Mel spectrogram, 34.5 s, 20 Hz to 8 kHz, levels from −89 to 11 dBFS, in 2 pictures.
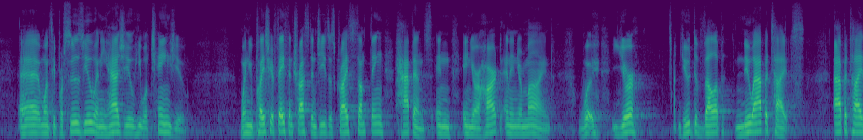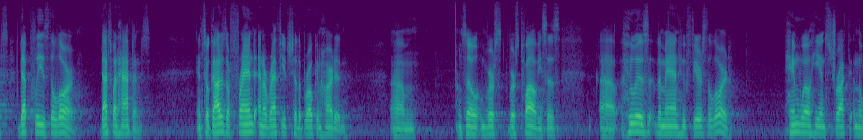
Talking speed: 135 wpm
